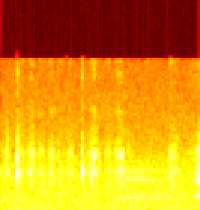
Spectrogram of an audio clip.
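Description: Faint, scattered light ticks and scratching from a computer pointing device being worked on the desk, over a steady low hiss.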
